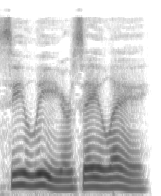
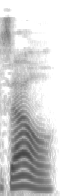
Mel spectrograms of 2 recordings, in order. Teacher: A common mistake people make when pronouncing zel is to pronounce it as zi or zle. However, the correct pronunciation is a single syllable with a sharp Z sound and a short E sound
